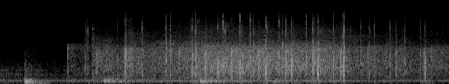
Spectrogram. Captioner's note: applause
